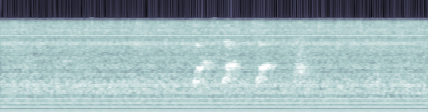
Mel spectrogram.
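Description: A small white puppy yipping: about five short, high yips in quick succession, starting about two seconds in. Underneath is a loud steady hum.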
